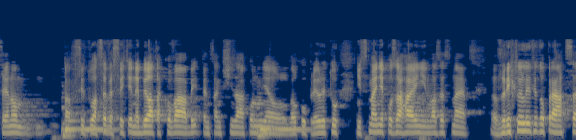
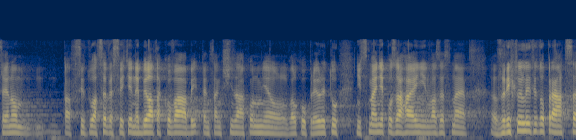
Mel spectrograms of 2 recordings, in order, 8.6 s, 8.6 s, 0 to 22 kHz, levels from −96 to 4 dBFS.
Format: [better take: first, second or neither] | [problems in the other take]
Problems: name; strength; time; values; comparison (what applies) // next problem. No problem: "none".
second | noise reduction (classical method Wiener filter)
